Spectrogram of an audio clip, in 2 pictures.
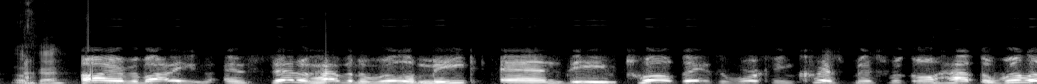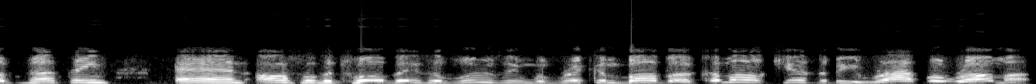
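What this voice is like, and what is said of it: Announcer-style radio voice. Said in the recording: “I'm going to use my radio voice I've been working on”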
